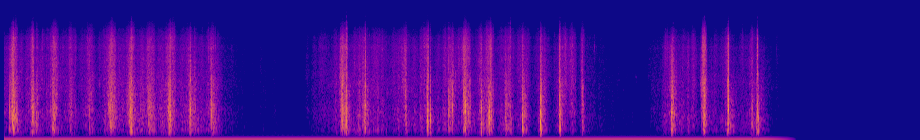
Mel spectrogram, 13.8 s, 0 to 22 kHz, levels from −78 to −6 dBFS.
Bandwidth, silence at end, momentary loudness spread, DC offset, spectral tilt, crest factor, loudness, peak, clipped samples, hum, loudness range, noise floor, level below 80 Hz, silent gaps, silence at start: 17.5 kHz; 0 s; 12 LU; 0.3%; -1.5 dB/octave; 30 dB; -34 LUFS; -6 dBFS; under 0.1%; none; 3 LU; -70 dBFS; -76 dBFS; none; 0.05 s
